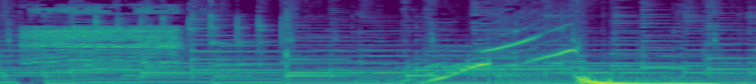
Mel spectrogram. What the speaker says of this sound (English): Goat lives in a pen.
